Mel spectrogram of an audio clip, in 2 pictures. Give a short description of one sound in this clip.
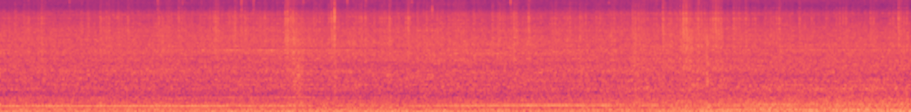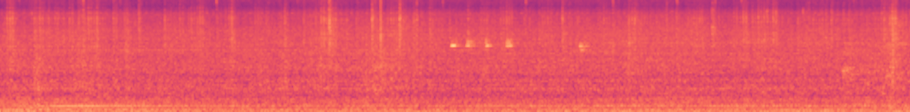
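A vehicle engine hums as it drives along a city road.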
